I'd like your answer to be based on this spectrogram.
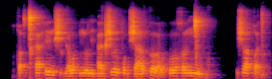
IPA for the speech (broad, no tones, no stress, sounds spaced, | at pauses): q o ʔ ǀʰ a h eː n ʃ ɤ ɡ ɛ lˠ | n o l i ʔ a d ʃ ɤː l f ɔ ɡ ʃ aː lˠ k ɤː lˠ | oː χ ɤː n ŋ͡ǀ uː ɡ | ʃ ɤː q o d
